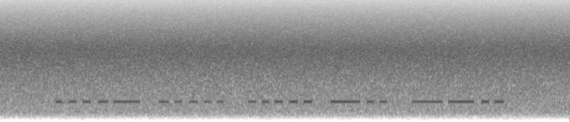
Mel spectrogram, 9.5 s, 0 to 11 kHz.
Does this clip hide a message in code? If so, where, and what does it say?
Yes: Morse code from 0.9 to 8.4 s, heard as a keyed tone, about 10 wpm, 560 Hz, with heavy radio static. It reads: 455DZ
